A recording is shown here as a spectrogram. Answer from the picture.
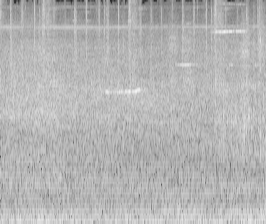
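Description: City road traffic: a steady low rumble of engines and tyres, with a coach bus close alongside the car.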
